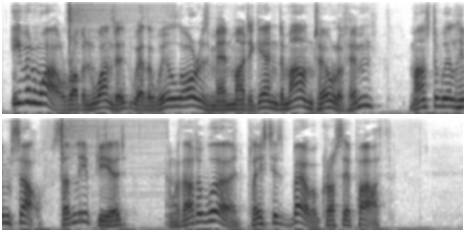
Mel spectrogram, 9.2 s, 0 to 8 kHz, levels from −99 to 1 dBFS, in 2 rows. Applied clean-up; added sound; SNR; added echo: none; Scissors; 19 dB; none.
